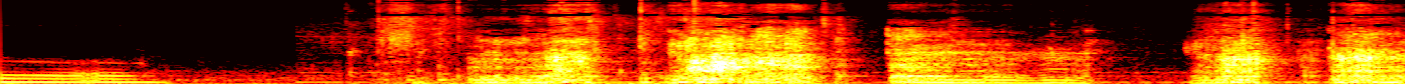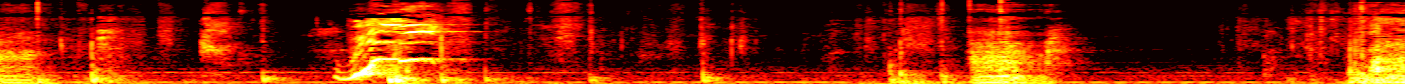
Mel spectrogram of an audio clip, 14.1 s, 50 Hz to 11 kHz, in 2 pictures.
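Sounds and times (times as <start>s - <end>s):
dog growling: 2.3s - 7.4s.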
